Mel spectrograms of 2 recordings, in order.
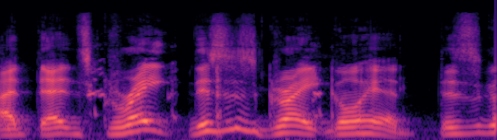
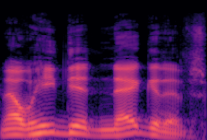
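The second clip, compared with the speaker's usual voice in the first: normal talking voice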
